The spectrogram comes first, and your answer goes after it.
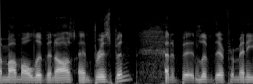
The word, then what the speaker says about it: Brisbane: you're definitely legit because he said Brisbane not Brisbane yeah exactly exactly and and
